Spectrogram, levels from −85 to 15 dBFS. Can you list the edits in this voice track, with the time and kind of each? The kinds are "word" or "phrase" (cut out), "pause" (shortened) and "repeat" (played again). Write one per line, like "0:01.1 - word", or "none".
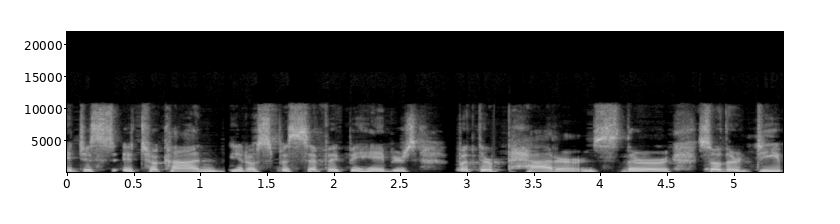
0:01.2 - word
